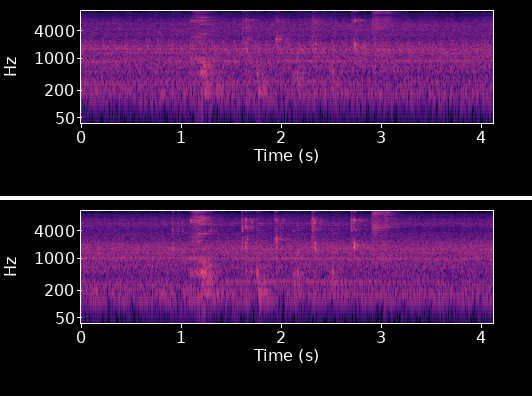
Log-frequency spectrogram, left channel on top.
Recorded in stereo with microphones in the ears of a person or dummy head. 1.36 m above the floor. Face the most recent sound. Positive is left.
turn(degrees=-20)  # may be behind; listen again after turning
